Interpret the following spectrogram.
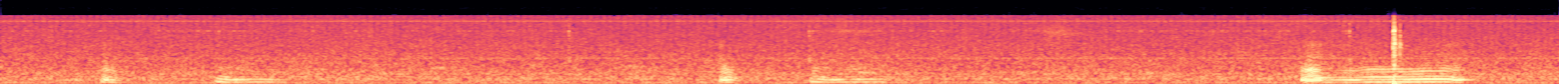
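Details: Sleeping pet cat snoring quite loudly indoors: short, low, buzzy breaths recurring irregularly about every second or few seconds, a slightly louder rasping snore near the end, over a soft steady background hiss.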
